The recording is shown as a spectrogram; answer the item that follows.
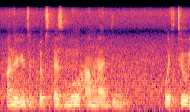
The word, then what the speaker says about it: Muhammad: much smaller difference between Muhammad that's not even the correct pronunciation I'm getting influenced by you guys it's supposed to be muhamad the M sound is is not elongated and there's no o in the first syllable um in any case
